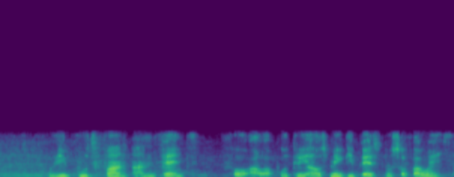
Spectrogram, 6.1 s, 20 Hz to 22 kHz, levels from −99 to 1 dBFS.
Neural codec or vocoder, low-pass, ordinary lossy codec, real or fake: none; 5.4 kHz; Opus, 16 kbps; real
